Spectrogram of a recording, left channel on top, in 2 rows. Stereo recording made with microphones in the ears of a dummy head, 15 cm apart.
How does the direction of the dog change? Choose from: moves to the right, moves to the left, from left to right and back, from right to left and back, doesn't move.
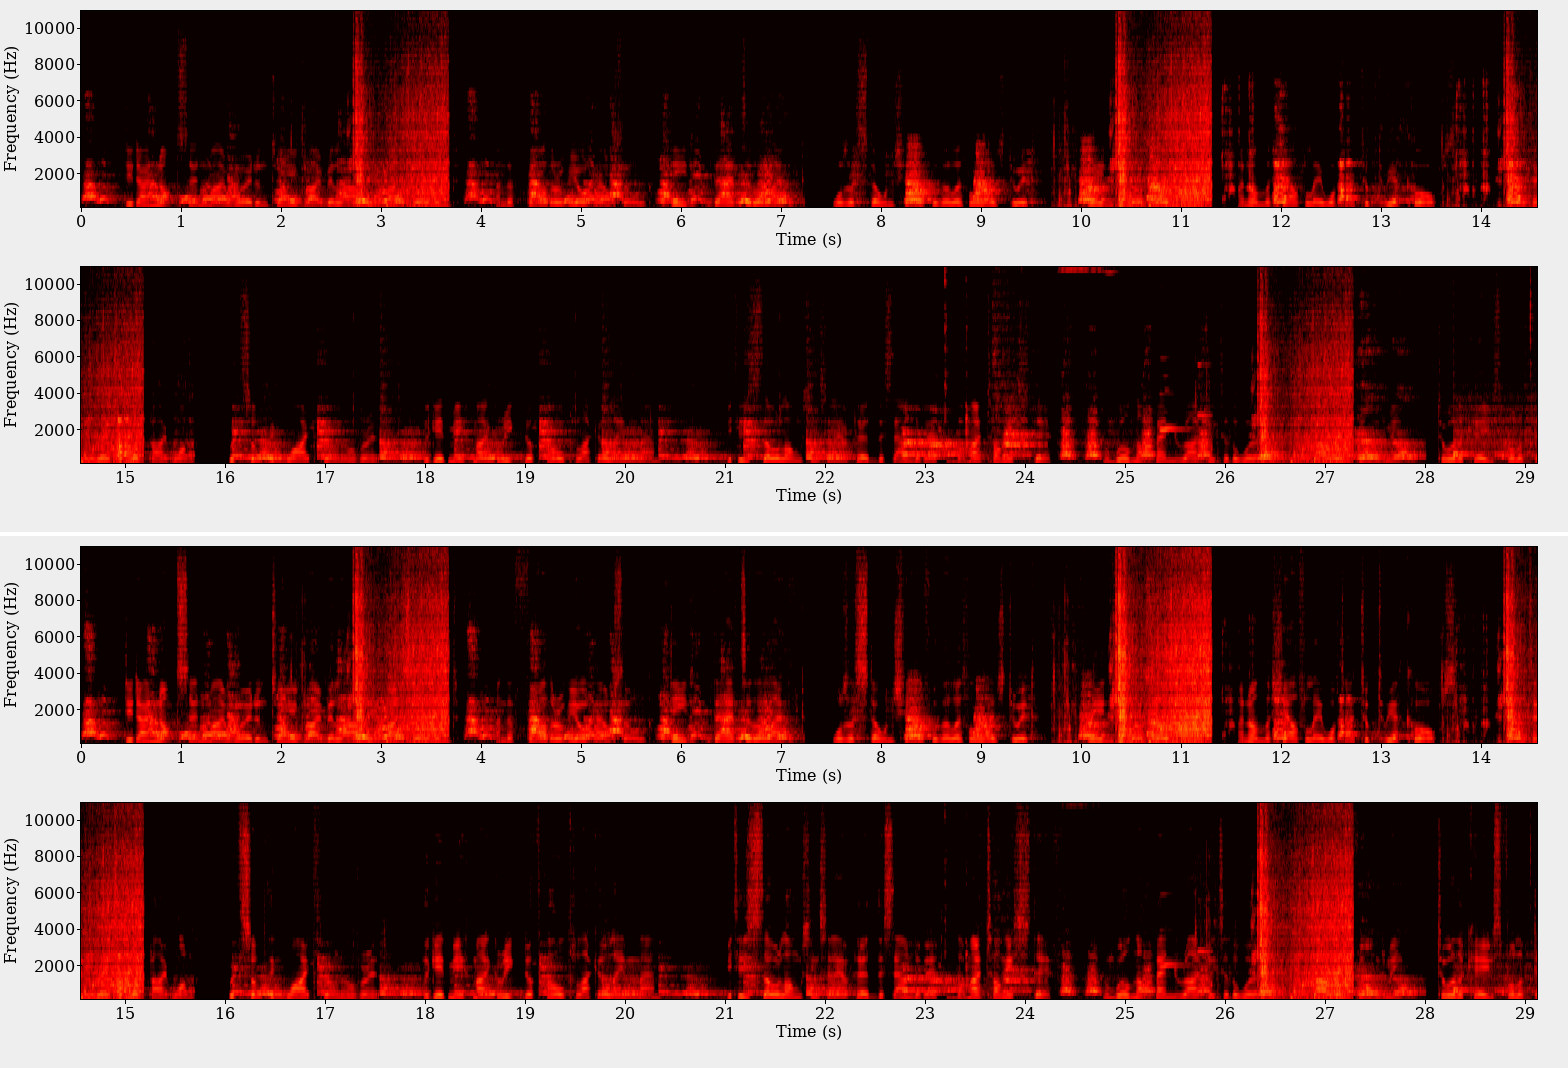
moves to the left.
